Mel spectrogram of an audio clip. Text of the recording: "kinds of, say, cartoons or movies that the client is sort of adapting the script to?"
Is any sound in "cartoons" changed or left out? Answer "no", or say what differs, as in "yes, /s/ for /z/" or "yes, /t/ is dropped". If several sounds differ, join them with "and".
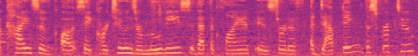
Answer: no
